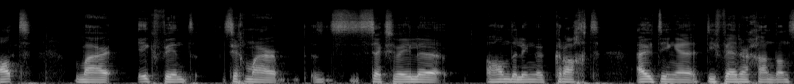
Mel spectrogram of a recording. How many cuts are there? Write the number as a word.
zero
